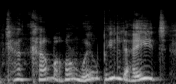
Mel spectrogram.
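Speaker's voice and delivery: hurried mum. Retold or imitated. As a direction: rush them out the door. Mum hurrying out.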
